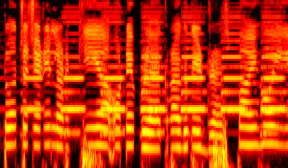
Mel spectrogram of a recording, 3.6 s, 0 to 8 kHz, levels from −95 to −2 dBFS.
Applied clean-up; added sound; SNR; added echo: classical method spectral subtraction.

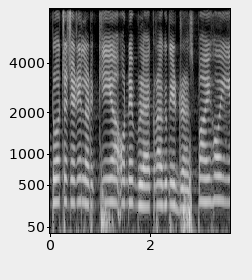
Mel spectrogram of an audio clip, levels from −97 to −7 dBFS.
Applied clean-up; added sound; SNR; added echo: none; none; none; none.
